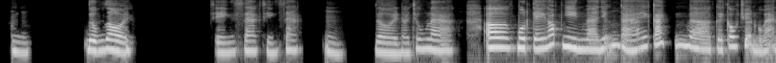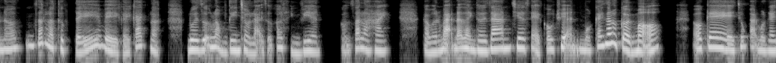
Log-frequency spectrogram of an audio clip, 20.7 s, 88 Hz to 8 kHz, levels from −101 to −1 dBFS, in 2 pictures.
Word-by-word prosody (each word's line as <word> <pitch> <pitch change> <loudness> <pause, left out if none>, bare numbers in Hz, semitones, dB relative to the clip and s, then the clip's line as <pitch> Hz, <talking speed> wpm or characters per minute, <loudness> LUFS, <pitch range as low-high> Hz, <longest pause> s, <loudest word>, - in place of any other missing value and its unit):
Ừm, 205 - -2 1.0
đúng 215 0 +3
rồi. 220 -4 +5 1.2
Chính 190 +1 -5
xác, 210 0 -3
chính 190 -2 -7
xác. 220 +1 -5 0.4
Ừm. 180 -3 -5 0.4
Rồi 185 -3 -1
nói 185 0 -4
chung 245 0 -2
là, 220 -2 0 0.4
ờ, 270 0 +8
một 260 -1 +5
cái 250 +1 +3
góc 335 +1 +3
nhìn 260 -5 +4
và 235 -1 +1
những 280 +7 0
cái 255 0 0
cách, 375 - +3 0.3
à, 120 - +1
cái 235 - -1
câu 285 +4 +2
chuyện 200 - 0
của 100 - -2
bạn 115 - -2
nó 240 +2 -1 0.3
rất - - -1
là 300 -4 +1
thực 235 -4 -6
tế 155 -4 -1
về 100 -3 +1
cái 95 +1 -5
cách 145 +7 -3
là 220 -3 -3 0.4
nuôi 230 0 +3
dưỡng 270 +5 +1
lòng 220 -8 -1
tin 220 -1 +1
trở 220 -3 -2
lại 180 +3 -5
giữa - - -9
các 270 -1 -2
thành 185 -2 -5
viên 205 0 -2 0.3
cũng - - -10
rất 250 - -3
là 250 -2 -1
hay. 215 -1 -3 0.5
Cảm 185 - -3
ơn 200 +3 -1
bạn - - +2
đã - - +1
dành 250 -4 +2
thời 215 -1 +1
gian 245 +2 +2
chia 260 -2 +1
sẻ 250 - -4
câu 240 - -3
chuyện 265 -3 -1
một 225 - -1
cách 295 +2 +1
rất 350 - +7
là 360 - +2
cởi 230 -5 +4
mở. 215 +4 +3 0.4
Ô - - -1
kê, 265 -2 +2
chúc 285 0 -3
bạn 235 - -3
một 220 - -2
ngày 215 0 0
230 Hz, 210 wpm, -24 LUFS, 200-260 Hz, 1.2 s, ờ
